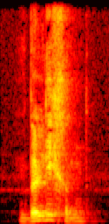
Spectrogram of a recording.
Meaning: 1. to lie to, to tell a lie to someone 2. to lie about
- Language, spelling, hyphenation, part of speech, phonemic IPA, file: Dutch, beliegen, be‧lie‧gen, verb, /ˌbəˈli.ɣə(n)/, Nl-beliegen.ogg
